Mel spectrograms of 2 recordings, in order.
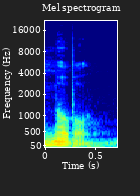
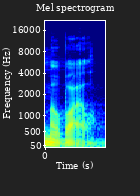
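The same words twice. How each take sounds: First: The word has an American-style pronunciation. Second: The word has a British-style pronunciation. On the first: "You say mobile" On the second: "in the U S, ... we don't say mobile"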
